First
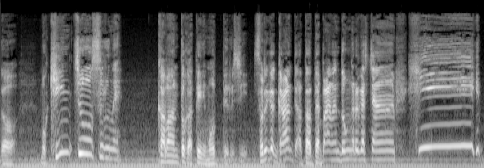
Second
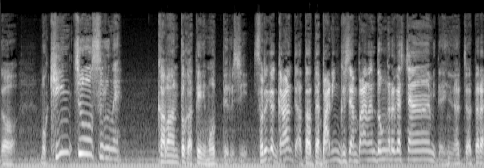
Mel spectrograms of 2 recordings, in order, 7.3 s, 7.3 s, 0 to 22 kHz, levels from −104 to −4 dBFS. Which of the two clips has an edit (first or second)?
first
